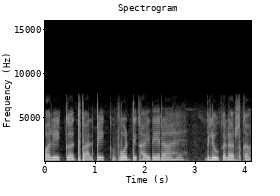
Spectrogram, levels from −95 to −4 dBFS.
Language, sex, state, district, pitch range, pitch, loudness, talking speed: Hindi, female, Bihar, Gopalganj, 230-240 Hz, 230 Hz, -25 LUFS, 205 wpm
